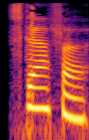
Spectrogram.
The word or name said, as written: staffa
